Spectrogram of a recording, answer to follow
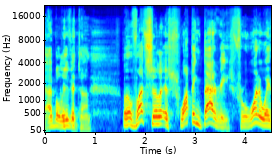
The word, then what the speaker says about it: Wärtsilä: And they pronounce it Wärtsilä. Okay. Wärtsilä. Okay. And they said it about 9 times, so I heard Okay, them. I believe you, Tom. Well, Wärtsilä is swapping batteries for waterway vessels in the Netherlands.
